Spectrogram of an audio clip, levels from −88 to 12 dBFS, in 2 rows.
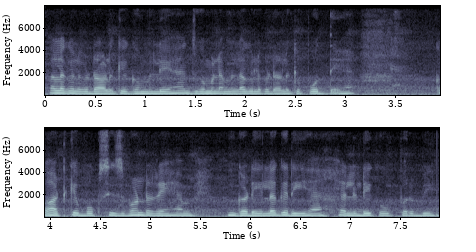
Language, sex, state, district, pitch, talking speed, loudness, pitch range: Hindi, female, Haryana, Jhajjar, 175 Hz, 160 wpm, -15 LUFS, 165-180 Hz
